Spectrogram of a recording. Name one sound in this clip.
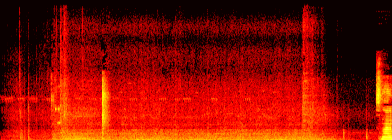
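A lift rumbles steadily as it rises.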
